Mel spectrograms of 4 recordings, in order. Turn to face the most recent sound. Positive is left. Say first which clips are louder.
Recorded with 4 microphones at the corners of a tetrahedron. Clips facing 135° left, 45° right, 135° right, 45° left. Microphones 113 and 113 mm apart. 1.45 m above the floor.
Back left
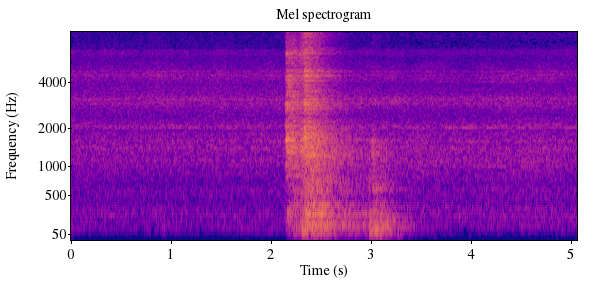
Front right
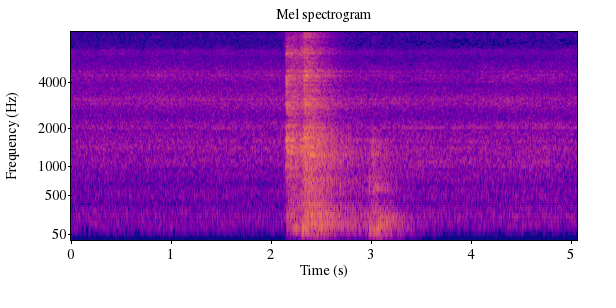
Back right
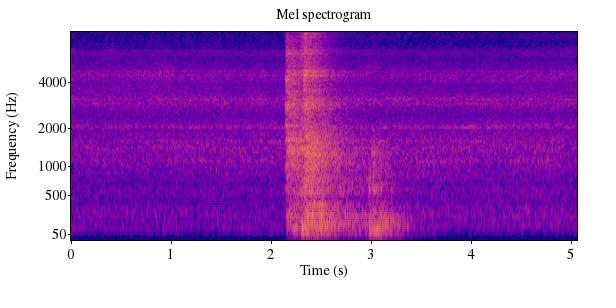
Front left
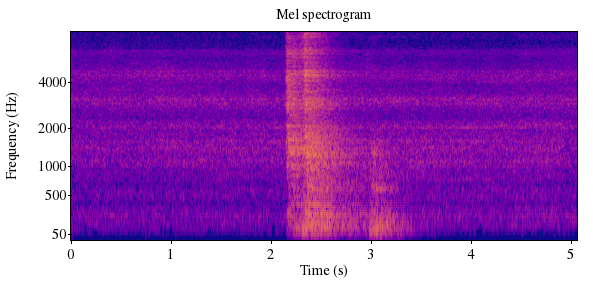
# even, back right 1 dB
turn(degrees=-120)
